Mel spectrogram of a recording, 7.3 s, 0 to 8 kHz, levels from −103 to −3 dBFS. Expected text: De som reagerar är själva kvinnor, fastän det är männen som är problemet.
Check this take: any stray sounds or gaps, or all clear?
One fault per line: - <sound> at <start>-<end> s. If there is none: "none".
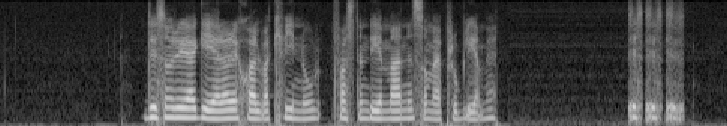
- laugh at 6.3-6.9 s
